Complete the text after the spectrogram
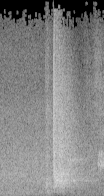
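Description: A squash racket strikes a ball.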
